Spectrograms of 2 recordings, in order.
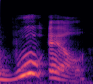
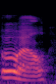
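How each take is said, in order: First: The name begins with a clear W sound. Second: The name begins with a plain vowel sound. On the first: This is the name used in the manga. "there's a W there" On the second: This is the name used in the anime. "The anime calls the dragon a Uel"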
